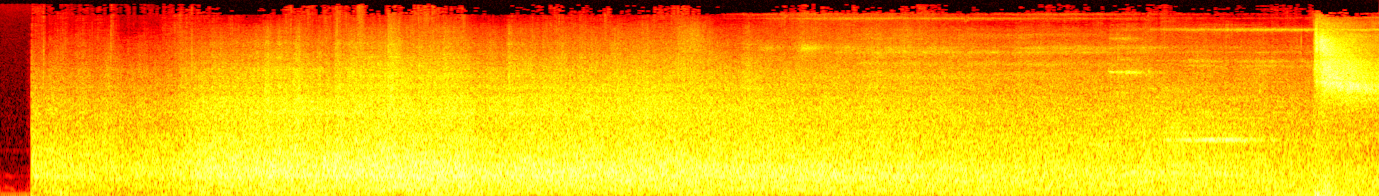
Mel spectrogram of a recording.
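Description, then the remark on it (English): A train rumbles along the tracks, loud and steady for about ten seconds, with rhythmic clattering of wheels over the rails and a faint metallic squeal near the end. “All right, it's a train. It's obviously a train.”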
